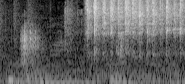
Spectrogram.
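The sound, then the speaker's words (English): A handful of dice clatter, then settle into a quick, steady run of bright, clicking rattles that repeat about a dozen times before stopping, alone with no talking. “You didn't like the sound of all those dice?”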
